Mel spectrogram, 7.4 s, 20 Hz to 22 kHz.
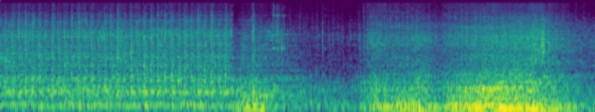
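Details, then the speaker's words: WW2 Willys Jeep with a Solex carburetor, hot after a short drive: steady starter churning for about three seconds before it catches and settles into a happy idle. The old Solex carb also needed extended cranking like this; the cause is unknown. "there you go and she's running and she's happy but do you see what I mean that that wouldn't fire for a little while on the sulex that wanted to crank for a bit and then it fired up"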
